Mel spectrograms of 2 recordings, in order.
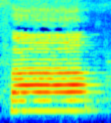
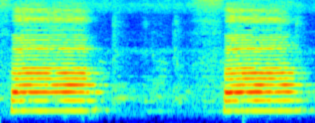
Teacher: नीचे वाला होठ जो है इस नीचे वाले होठ को ऊपर वाले दांतों से मिलाने से ये हर्फ अदा होगा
